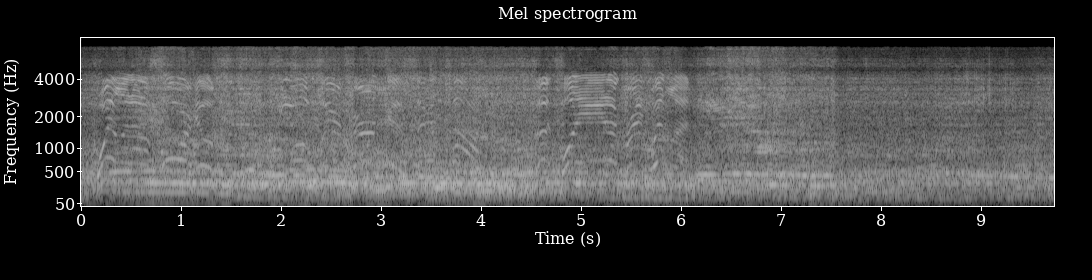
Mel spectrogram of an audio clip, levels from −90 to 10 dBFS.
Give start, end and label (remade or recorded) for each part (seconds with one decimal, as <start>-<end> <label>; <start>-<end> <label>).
0.0-9.7 recorded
